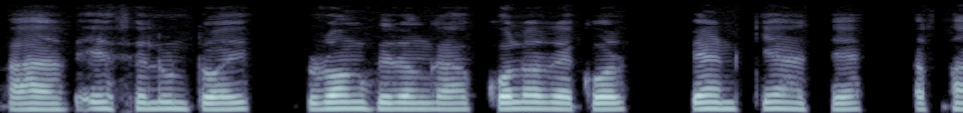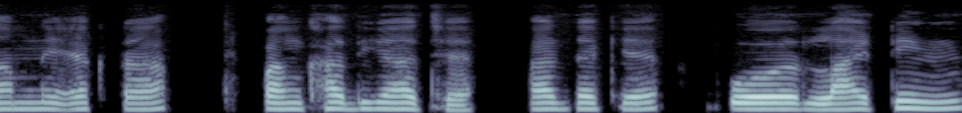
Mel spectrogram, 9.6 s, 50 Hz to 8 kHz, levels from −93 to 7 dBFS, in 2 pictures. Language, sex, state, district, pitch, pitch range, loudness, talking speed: Bengali, male, West Bengal, Malda, 165 Hz, 160-170 Hz, -21 LUFS, 110 wpm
